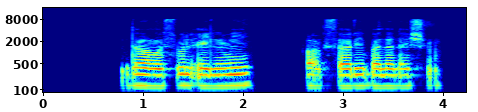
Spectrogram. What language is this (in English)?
Pashto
